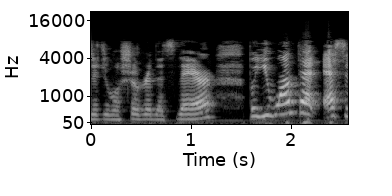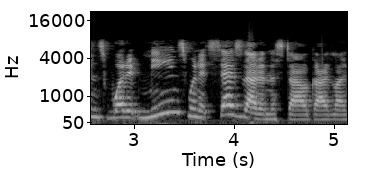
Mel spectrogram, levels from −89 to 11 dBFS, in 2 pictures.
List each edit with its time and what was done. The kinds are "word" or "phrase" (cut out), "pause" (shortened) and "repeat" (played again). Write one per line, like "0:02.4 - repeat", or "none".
none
